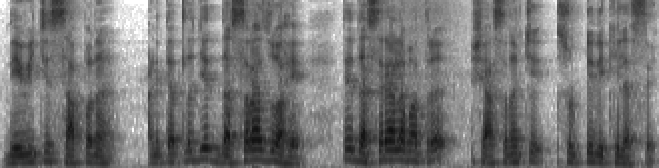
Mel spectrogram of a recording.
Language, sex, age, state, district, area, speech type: Marathi, male, 45-60, Maharashtra, Pune, urban, spontaneous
